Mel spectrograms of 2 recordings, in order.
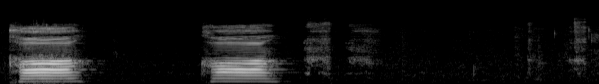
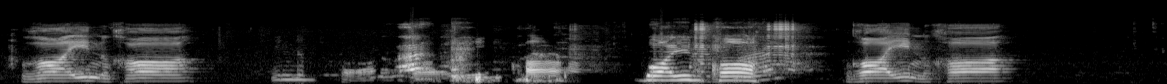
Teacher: গইন এবং খ হচ্ছে আমাদের কণ্ঠনালীর শেষ ভাগ, অর্থাৎ আমাদের গলার সাথে আমাদের মাথার যে অংশটা লেগে আছে এখান থেকে উচ্চারণ হবে এরকম ভাবে, খ, খ।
